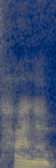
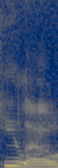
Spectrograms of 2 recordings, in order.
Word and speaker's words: Hilo: It is It's spelled I always said it was Hyo. It's not. It's Hilo Hattie.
